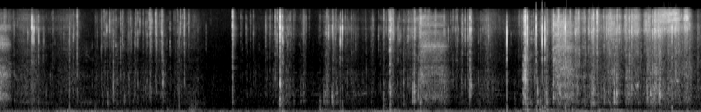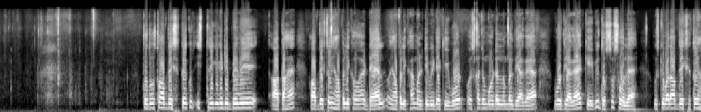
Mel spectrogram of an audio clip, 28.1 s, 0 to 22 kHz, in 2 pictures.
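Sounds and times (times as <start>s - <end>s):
plastic wrapper crinkling and tearing: 0.2s - 16.3s.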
